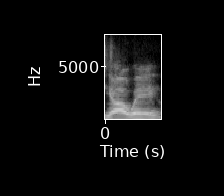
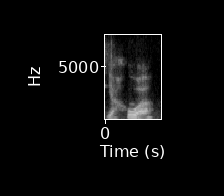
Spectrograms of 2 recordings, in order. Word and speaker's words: YaHuWah: to make it clear, I have nothing against people who believe in a different pronunciation of the name, such as Yahweh, or, you know, however they believe in pronouncing the name. But for me personally, I so desired to be united with my husband and how I was convicted in saying the name as YaHuWah.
